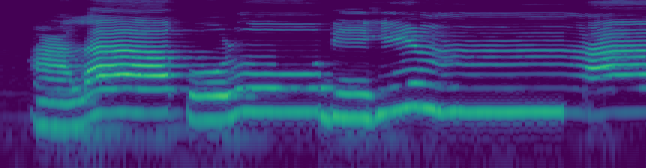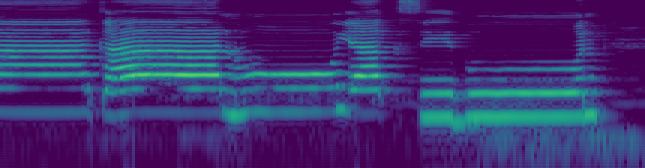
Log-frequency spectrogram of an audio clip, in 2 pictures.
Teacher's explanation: Posisi bibir ketika membaca idgham mimi adalah tertutup dan sedikit bergetar untuk mendengungkan bacaan mim tersebut · Ada mim sukun bertemu dengan huruf mim yang berharokat. Cara membacanya adalah dengan meleburkan 2 bunyi mim tersebut disertai dengan dengungan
